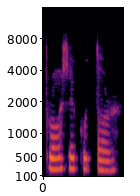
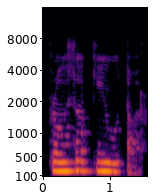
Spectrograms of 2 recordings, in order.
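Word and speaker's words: prosecutor: apa ya Miss kayak prosekutor proseutor jadi u itu dibacanya sama kan Kayak misalnya komputer bahasa Inggrisnya apa bukan komputer tapi komputer komputer I kan prosekutor dan komputer jadiya itu dibaca ya proseekutor ya boleh dijawab ni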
